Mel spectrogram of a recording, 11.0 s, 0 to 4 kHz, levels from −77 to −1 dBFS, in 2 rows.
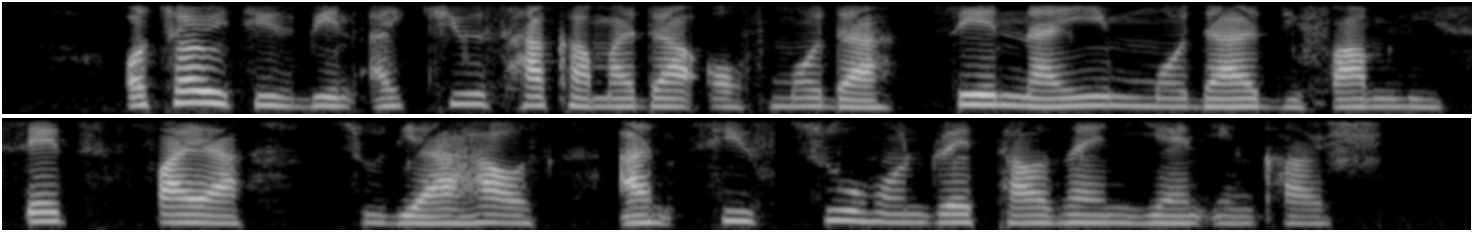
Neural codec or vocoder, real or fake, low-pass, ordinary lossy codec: none; real; 3.6 kHz; none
